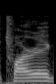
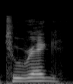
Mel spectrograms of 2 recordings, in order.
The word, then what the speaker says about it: Tuareg: can buy called the Touareg. I think the Touareg may be the English pronunciation of this place, and the Tuareg is the French pronunciation.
